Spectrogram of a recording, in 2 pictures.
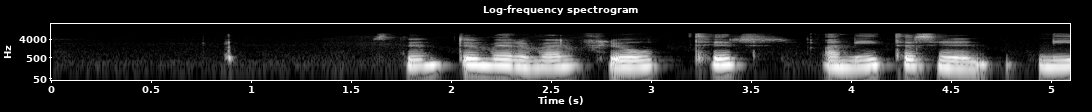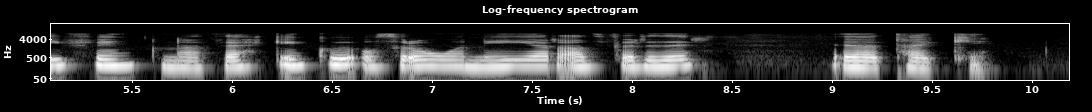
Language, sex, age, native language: Icelandic, female, 50-59, Icelandic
